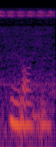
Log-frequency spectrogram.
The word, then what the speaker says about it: gnawing: Here you can see they have sharp incisors to nibble, and molars for gnawing. Okay, knowing what I'm telling, GNAWING. So here G, it is silent, so that's why it is called gnawing.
